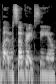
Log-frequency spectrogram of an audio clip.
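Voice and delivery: soft, emotional, overcome voice, close to tears. Addressing Hugh after sharing a photo with him: getting emotional. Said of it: "I'm getting emotional".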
